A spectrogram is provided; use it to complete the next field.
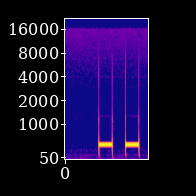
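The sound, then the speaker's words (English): Two identical electronic beeps from a phone call dropping out, each a steady mid-pitched tone about a fifth of a second long, evenly spaced and loud against a quiet hum, with no talking. “Oh, and now he just boop boop boop me.”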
